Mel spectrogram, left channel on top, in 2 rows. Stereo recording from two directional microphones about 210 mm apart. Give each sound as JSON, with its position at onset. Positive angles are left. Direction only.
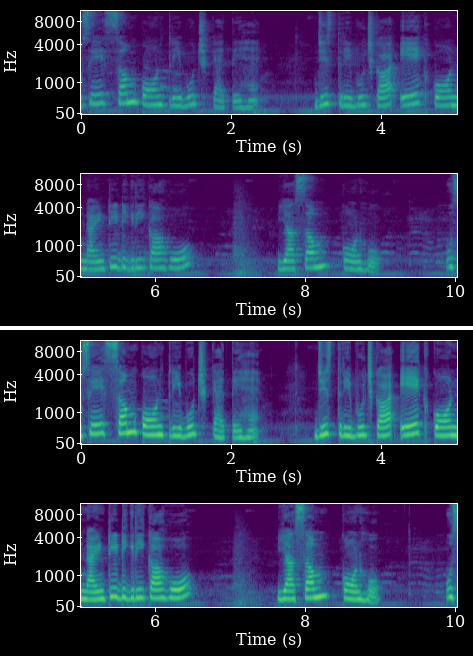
{"t": 0.0, "sound": "speech", "side_deg": -55}
{"t": 7.6, "sound": "speech", "side_deg": -55}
